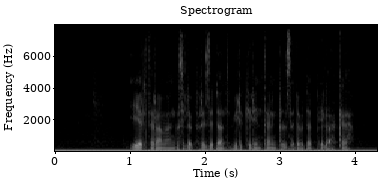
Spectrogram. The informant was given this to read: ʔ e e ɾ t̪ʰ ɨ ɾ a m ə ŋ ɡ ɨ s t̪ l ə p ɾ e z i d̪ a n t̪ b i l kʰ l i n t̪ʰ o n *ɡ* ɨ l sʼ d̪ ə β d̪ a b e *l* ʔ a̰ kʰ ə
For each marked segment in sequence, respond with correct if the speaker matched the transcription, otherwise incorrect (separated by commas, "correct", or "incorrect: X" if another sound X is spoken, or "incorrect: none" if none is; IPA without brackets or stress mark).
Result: correct, correct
